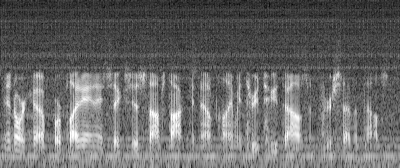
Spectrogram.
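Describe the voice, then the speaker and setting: Co-pilot guy on a cockpit headset, rough gravelly voice, brisk clipped callouts, loud engine hum behind. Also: medium pitch, sing-song. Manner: brisk clipped aviation phrasing. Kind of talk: cockpit callouts and radio calls. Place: small jet cockpit in flight.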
